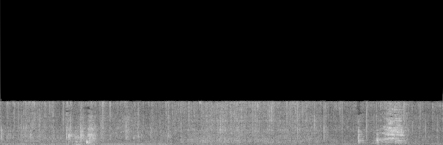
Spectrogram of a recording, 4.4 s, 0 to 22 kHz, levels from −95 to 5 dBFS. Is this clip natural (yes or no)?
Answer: yes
